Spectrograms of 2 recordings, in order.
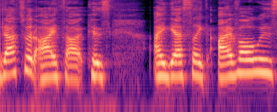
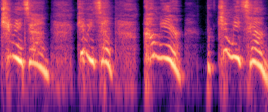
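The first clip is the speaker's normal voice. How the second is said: very high, frantic, swooping, stomping freak-out; 13 semitones higher than usual. Retelling how Melanie stomped around the place: imitating Melanie freaking out. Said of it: "stomping around all over the place, just being like".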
